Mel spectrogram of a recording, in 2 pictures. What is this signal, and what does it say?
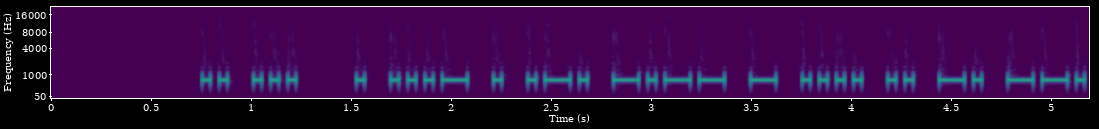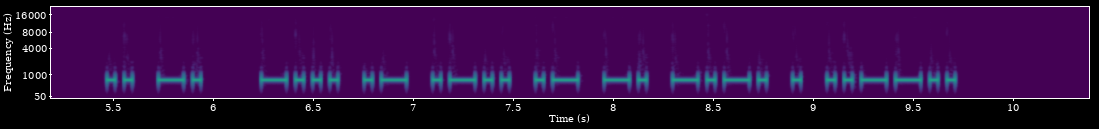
Morse code, heard as a keyed tone, about 28 wpm, 700 Hz. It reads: IS EVERYTHING IN BALANCE?
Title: Sentences from Top 1000 Words - Review Part 6 - 28wpm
